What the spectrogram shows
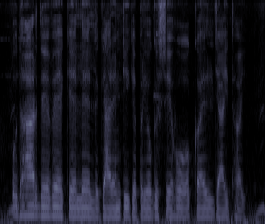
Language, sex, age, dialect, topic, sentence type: Magahi, male, 41-45, Western, banking, statement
